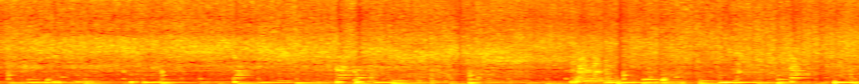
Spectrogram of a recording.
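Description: Food frying in a pan, a steady sizzling hiss, with background music and a stepping bass line laid over it.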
